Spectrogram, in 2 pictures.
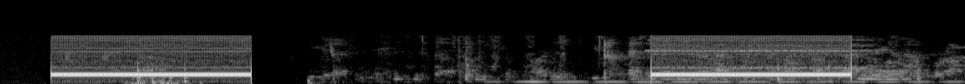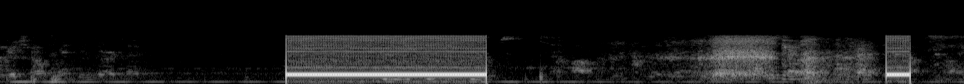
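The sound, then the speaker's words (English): A telephone ringback tone sounds while a phone call is being transferred through a directory, three times in long, loud, steady two-second pulses spaced evenly apart, with faint muffled background noise in the gaps and a fourth ring just starting at the end. “please hold while your call is being transferred to Larry John”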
